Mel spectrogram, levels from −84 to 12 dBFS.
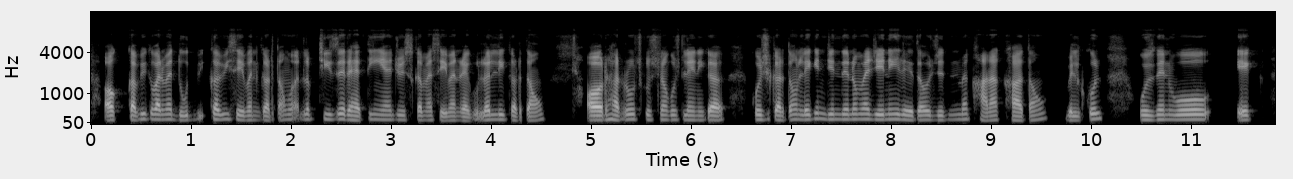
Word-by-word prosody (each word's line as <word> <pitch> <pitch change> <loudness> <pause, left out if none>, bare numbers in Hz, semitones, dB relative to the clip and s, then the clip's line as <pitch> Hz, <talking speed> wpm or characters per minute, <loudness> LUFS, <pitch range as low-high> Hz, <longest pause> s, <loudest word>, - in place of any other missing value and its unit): और 145 - +7 0.2
कभी-कभार 165 -2 +3
मैं 165 - +1
दूध 140 0 -6
भी - - -13
का 165 - +3
भी 160 +2 -4
सेवन 145 -3 -1
करता 135 - -2
हूँ। 160 - -8
मतलब 165 0 -4
चीज़े 170 0 +1
रहती 155 +2 +1
हैं 150 0 +2
जो 150 - -1
इसका 145 -1 -3
मैं 140 - -2
सेवन 130 -1 0
रेगुलरली 145 +6 +1
करता 155 - -2
हूँ। 135 +5 -5 0.4
और 140 +2 +9
हर 145 -3 +3
रोज़ 165 +1 -4
कुछ 150 0 -8
न - - +1
कुछ 150 0 -8
लेने 145 -1 +1
का 140 - +7 0.3
कोशिश 155 0 -1
करता 145 +2 +2
हूँ 160 - -3
लेकिन 175 +3 0
जिन 165 0 -1
दिनों 165 0 +1
में 170 - +3
ये 155 -1 +5
नहीं 165 0 0
लेता 145 -2 0
हूँ 145 - 0
जिस 140 -1 -5
दिन 155 +1 -15
मैं 165 - -5
खाना 140 - +2
खाता 135 0 +1
हूँ 165 +5 -10 0.2
बिल्कुल, 170 +7 -2 0.4
उस 150 -1 0
दिन 155 0 0
वो 155 +1 +2 0.3
एक 145 0 +2
150 Hz, 260 wpm, -27 LUFS, 145-160 Hz, 0.4 s, और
